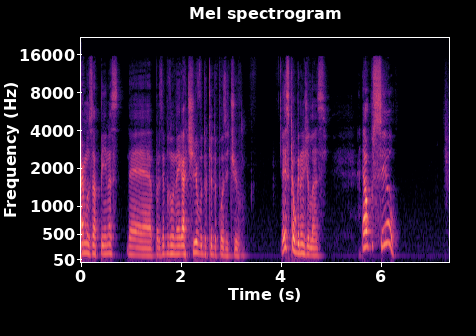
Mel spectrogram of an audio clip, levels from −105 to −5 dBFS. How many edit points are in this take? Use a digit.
1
